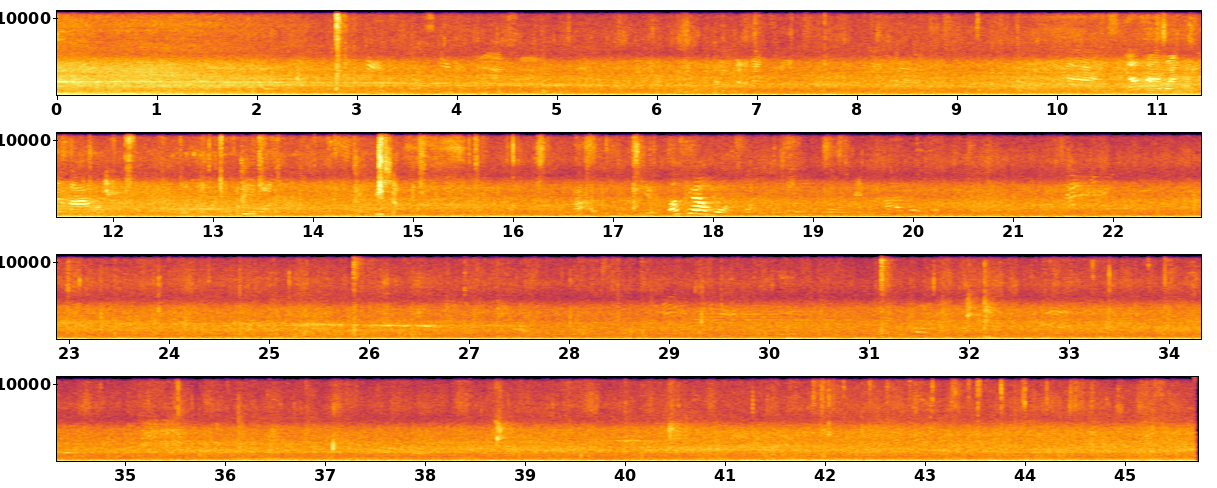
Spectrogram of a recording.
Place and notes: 三信公園, Xitun Dist., Taichung City - walking in the Park
walking in the Park, Traffic sound, tennis court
